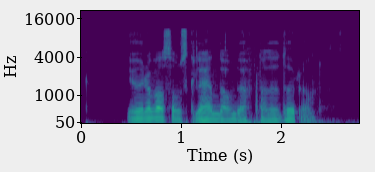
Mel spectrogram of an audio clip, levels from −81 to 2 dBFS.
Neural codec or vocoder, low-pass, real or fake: none; 10.8 kHz; real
